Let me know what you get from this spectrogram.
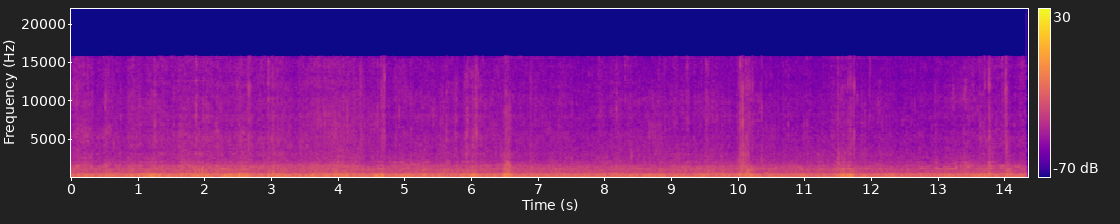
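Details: Inside an open beehive on a sunny, slightly windy day, honey bees moving about give a continuous layered drone, low hum with harmonic bands above, brief rustles and soft knocks breaking through now and then.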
